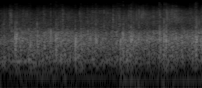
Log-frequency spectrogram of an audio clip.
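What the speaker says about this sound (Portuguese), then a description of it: "Então aplaude e celebra o nome do nosso Senhor." A church congregation claps together in one dense, continuous burst that stays loud and even from start to finish.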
